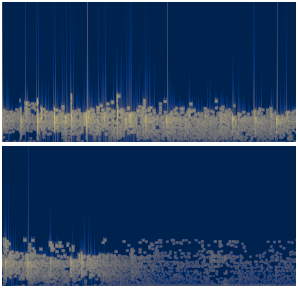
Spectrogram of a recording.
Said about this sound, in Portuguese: E eu, se o senhor presidente me permite, para encerrar, vou pedir uma salva de palmas, não para nós que falamos aqui, mas para você, agricultor, que está aí sentado.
